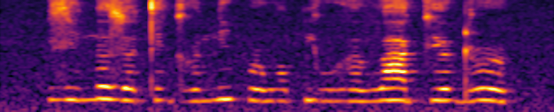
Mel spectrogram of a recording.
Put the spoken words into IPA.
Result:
zinəzœ teɡʱə˞nipə˞ wɔpjuɦœ va kʲœ ɖə˞

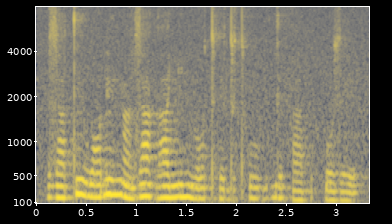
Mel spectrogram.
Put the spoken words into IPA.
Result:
za˨ tĩ˦˨ βɔ˨˦ɗĩ˦ ŋã˨za˦˨ ɡaː˦ɲi˦ ɲoː˨˦tʰɪ˨dʊ˨ tʰuː˨ɡʷɪ˦ɡe˨ haː˨pʊ˨k͡po˨ze˨

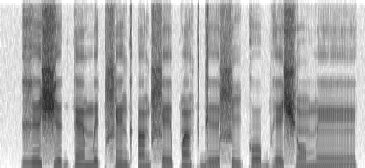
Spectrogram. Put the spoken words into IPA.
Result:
ɣɪ˦ ɕɪː˨ɡtɛ̃˨me˨kɬẽ˦ɡ ʔɐ̃˨ɡ ɬe˨pɐ̃˦˨k dɪː˨ ɬi˦˨ko˦bʱe˦˨ɕõ˨ mẽː˨

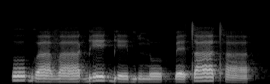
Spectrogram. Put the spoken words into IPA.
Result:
o˦ɡʷaː˨vaː˨ ɡ͡beː˦ɡ͡beː˨bĩ˨noː˨ k͡pɛ˨taː˦tʰaː˨

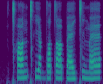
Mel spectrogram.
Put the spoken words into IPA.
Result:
ǀʰɑnǀʰiːɖdˤetˤui̯ pæi̯ǀimæ

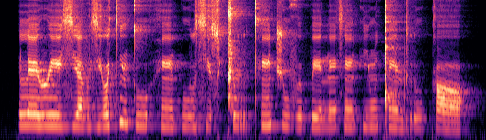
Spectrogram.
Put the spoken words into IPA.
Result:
lɛɹe zʲavzʲɔ tʲũt̪u hẽ pul sʲɔsǁurt̪ʰẽ t͡ʃuvɵpe n̪ẽsẽ kjũǃẽɖ rukɑ

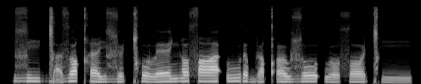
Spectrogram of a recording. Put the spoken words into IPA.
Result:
ɮiː˧ɡ͡ǀa̰˧zo˦ qʰiː˨ ɮø˧ǀʰo˦˨lɛː˦ ɲø˦sˤaː˦ ʔuː˦ɾə˨ bø˨˦qʼuː˧ɮoː˦ʔuː˨ sˤøː˧ǀʰiː˨

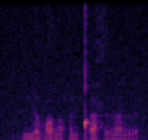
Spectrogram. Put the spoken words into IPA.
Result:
ɲɐ vɨdˤãfẽ ǃʼaħrãr

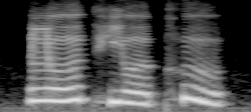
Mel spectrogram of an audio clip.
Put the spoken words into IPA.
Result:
lo˧˥ʊ̯ t̪ʰjo˨˩ʊ̯ kʰu˥˩

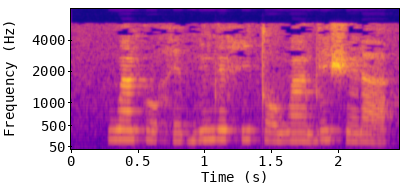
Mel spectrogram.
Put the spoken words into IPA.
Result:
wã˧ko˨he˨ bĩ˨˦dɛ̃˧hi˧ tɔ˨ wã˨de˧ ʃɛ̃˧ɾa˨

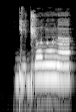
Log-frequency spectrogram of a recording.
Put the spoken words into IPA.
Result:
ɡi˨d͡ʒɔ˧ lɔ̃˧lã˧

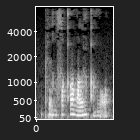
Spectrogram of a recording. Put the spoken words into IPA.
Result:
pʰre̤ sˤʌqʼɯðˤi lṳ qʼe̤ ðˤṵ

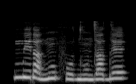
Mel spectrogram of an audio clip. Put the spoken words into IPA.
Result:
me˦ ɾa˧nũ˦fo˧ dũ˧da˦ dɛ˦

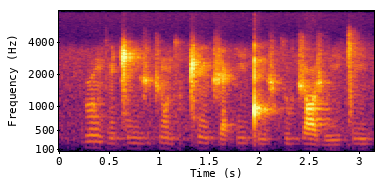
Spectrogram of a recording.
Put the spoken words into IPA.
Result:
ɭũd͡zẽǁĩːʒit͡ʃ õd͡zu ǁẽt͡ʃæ kĩǃĩːʃt͡suːt͡ʃ ɒːʒβĩː ǀĩ

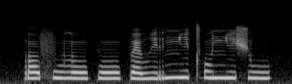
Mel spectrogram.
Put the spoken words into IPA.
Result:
ɾɔ˨fu˨loː˨poː˨ pɛ˨βi˨r ɲi˦tʰo˦ ɲi˦ʃuː˦

